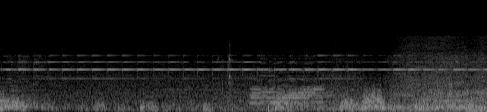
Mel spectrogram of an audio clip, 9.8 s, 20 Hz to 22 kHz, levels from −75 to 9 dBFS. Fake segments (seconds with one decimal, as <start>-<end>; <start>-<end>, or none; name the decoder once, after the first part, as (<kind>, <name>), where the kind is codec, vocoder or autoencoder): 0.0-1.0 (codec, SNAC); 5.2-6.3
